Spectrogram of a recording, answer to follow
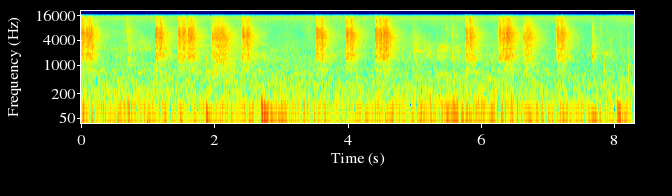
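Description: Camera shutters clicking again and again at a photo shoot, irregular at about two clicks a second, over a low background rumble.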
